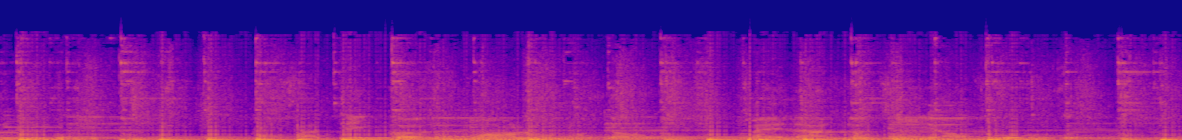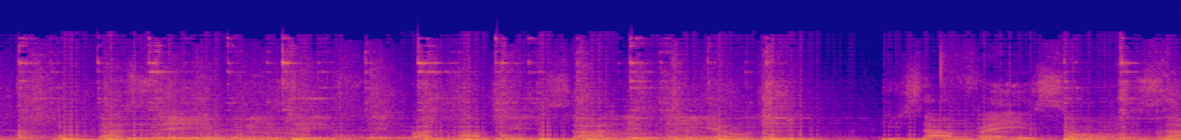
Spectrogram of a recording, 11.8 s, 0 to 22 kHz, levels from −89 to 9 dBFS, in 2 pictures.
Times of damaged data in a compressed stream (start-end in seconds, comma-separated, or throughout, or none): 3.74, 8.34, 10.31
